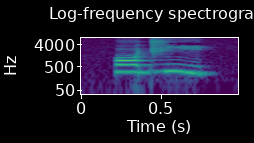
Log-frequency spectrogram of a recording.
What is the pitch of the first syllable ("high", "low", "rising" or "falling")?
high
